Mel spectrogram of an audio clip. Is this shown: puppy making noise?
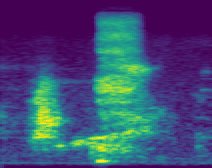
yes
